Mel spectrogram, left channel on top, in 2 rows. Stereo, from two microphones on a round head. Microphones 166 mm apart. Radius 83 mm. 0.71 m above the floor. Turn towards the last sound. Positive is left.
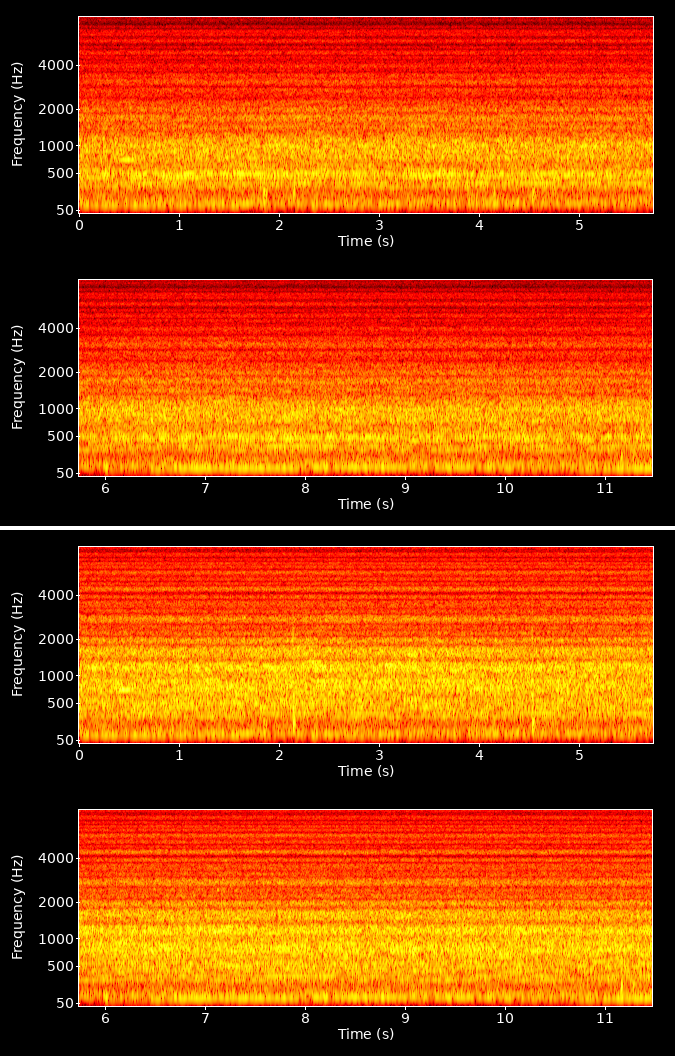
turn(degrees=-30)  # may be behind; listen again after turning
